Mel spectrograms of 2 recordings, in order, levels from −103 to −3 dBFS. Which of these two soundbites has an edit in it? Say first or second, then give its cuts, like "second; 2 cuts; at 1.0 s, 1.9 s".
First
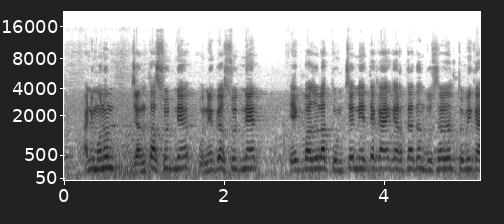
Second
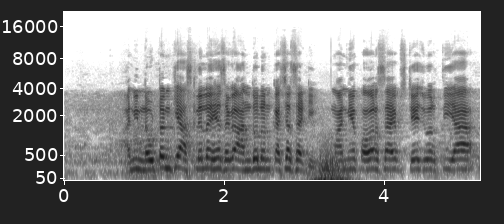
second; 1 cut; at 3.3 s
